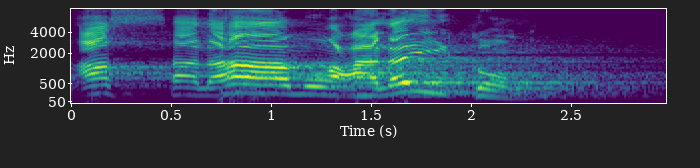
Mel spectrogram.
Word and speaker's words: আসসালামু আলাইকুম: এই জন্য সালামটা শুদ্ধভাবে দিব আমরা, আসসালামু আলাইকুম।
